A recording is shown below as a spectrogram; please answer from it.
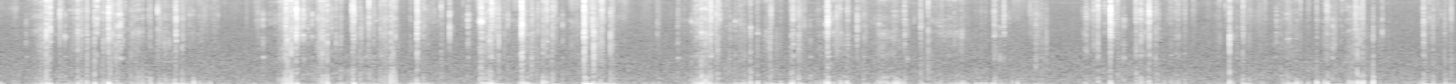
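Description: A solid oval bar of dry green soap, held in the hand, is shaved with a metal blade, and thick green curls fall onto piles of soap shavings. A fast stream of short, crisp scraping and crackling strokes is heard, each with a bright edge over a low, dull thump, dying away almost instantly and following one another at an uneven pace.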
